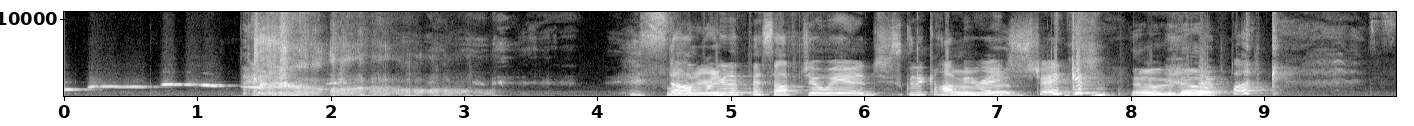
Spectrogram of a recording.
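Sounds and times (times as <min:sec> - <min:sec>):
person whistling imitating a giant flying snake: 0:00.0 - 0:01.4
speech: 0:04.2 - 0:09.2.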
